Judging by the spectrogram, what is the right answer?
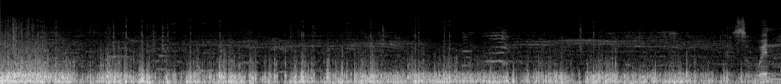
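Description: Wind buffets the microphone at an evening women's premier division football match, a loud continuous low rumble with gusty surges, mixed with faint crowd and commentary.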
